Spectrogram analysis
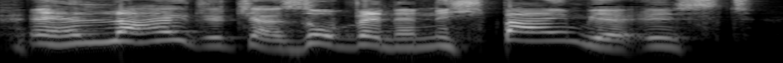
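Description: A man voicing a loud, domineering older aunt in an audiobook, barking and scornful. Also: high voice, lively intonation, normal speed, voice pushed up. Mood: gushing. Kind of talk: audiobook character voice.

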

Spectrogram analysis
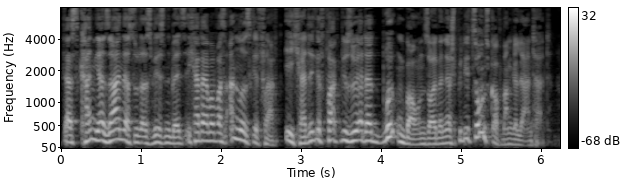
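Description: A woman's voice: low-pitched, sing-song, fast talker, breathy edge, full character voice. A man reading an audiobook, voicing a fussy, argumentative middle-aged mother in a raised, insistent voice. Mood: indignant.

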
